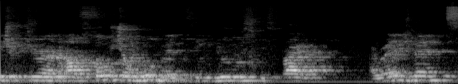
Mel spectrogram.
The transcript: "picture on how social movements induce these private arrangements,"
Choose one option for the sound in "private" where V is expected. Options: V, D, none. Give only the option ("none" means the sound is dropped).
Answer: none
